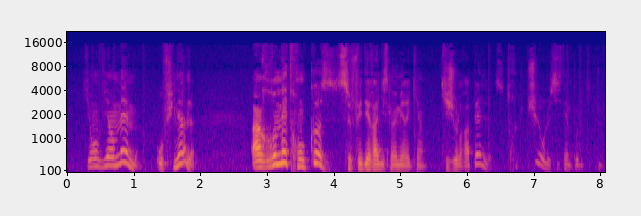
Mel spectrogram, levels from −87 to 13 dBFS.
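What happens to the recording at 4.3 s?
Nothing goes wrong at 4.3 s; the speech there comes through intact.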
